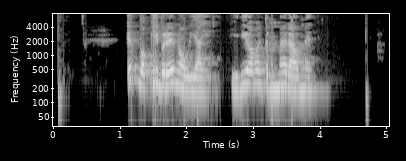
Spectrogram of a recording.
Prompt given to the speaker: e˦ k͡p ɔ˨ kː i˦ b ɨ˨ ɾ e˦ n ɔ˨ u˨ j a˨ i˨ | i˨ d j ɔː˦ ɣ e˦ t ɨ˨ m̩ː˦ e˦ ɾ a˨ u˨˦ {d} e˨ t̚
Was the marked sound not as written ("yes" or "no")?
yes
